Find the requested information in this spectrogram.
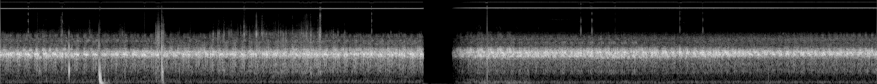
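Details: Frogs call through the deep night in a thick buzzing chorus of rapid pulsed trills, broken by scattered clicks and a brief moment of total silence before the chorus returns unchanged.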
